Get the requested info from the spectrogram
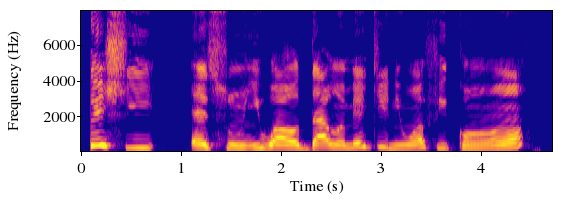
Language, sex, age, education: Yoruba, female, 15-29, tertiary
